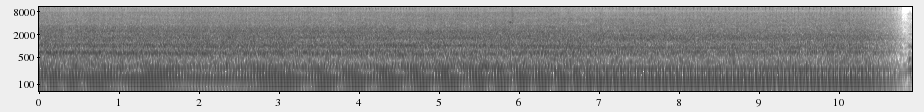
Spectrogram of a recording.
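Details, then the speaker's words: Sabre by John Deere lawn tractor after new starter and carburetor cleaning: small engine holds a fast, steady, busy note without settling, then cuts off; seems to be over-revving or not idling down enough, cause unconfirmed. "engine's running decently. Seems like it might be over-revving a little bit or not idling down enough, something."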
